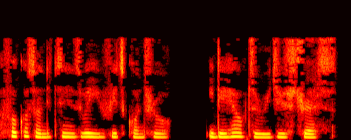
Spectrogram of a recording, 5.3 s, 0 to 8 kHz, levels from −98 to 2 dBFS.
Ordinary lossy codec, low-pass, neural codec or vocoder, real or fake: MP3, 24 kbps; 7.2 kHz; none; real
